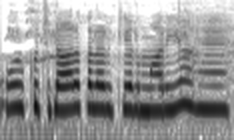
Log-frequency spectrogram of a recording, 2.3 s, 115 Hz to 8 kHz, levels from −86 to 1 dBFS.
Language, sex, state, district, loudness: Hindi, female, Uttar Pradesh, Shamli, -15 LUFS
